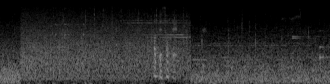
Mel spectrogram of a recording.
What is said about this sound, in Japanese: すごいな、ここの滝。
